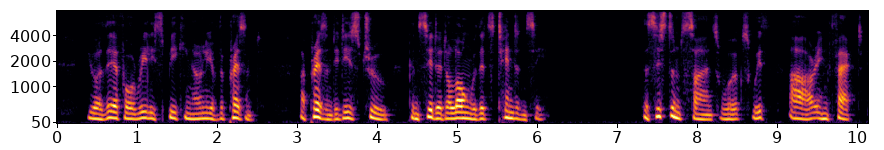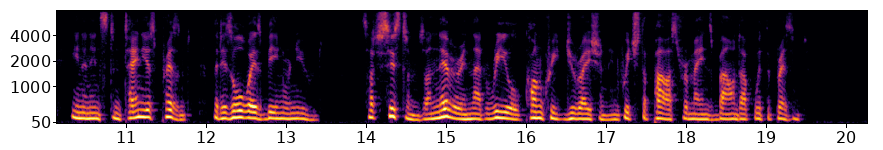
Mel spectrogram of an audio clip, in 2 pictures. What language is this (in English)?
English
